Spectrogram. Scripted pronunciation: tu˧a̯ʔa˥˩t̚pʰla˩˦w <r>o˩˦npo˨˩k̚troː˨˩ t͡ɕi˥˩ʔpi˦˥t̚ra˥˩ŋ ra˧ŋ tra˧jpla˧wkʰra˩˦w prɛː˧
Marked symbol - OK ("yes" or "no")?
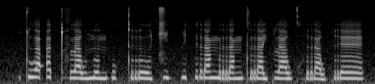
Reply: no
